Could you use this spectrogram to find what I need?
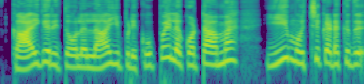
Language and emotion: Tamil, disgusted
